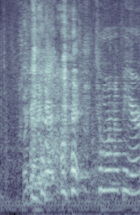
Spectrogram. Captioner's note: audience laughs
